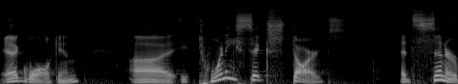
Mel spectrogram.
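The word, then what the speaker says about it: Eguakun: offensive side their Center Kingsley egg Walken I looked it up that's how you say that I would have never guessed that's how you pronounced that egg Walkin uh 26 starts at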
